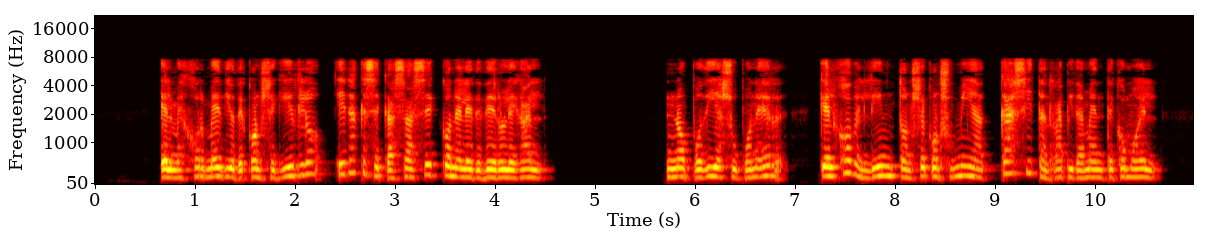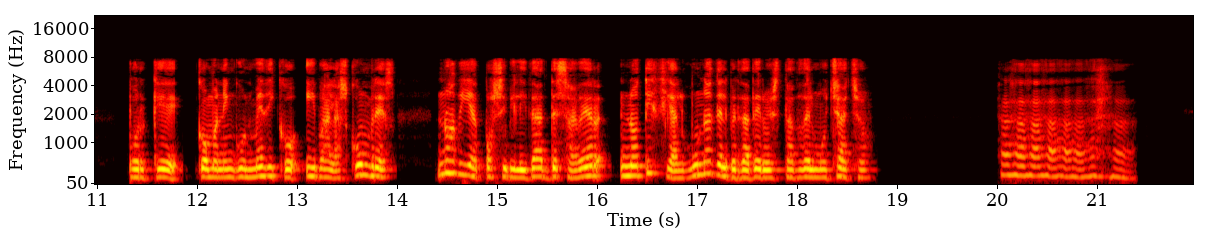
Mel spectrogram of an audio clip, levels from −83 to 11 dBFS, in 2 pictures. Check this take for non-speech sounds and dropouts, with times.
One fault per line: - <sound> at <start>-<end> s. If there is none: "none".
- laugh at 20.0-21.4 s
